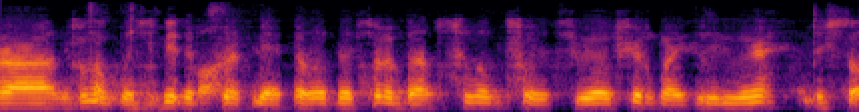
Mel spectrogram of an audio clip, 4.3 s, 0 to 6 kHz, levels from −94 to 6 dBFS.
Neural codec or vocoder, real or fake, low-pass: codec, 16 kHz, 1 kbps, FunCodec, trained on LibriTTS, 50 frames a second; fake; 5.4 kHz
